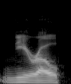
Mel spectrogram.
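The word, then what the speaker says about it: Nrvnqsr: this name is actually that name is actually pronounced nero i don't know why it's nero but it is yeah nero indeed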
